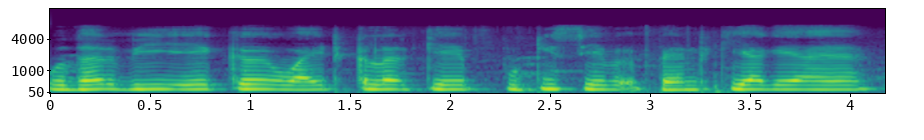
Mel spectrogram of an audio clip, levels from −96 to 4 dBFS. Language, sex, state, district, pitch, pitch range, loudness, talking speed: Hindi, male, Jharkhand, Deoghar, 195 Hz, 185-195 Hz, -15 LUFS, 170 wpm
